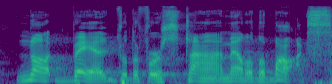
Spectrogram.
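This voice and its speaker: A man performs a put-on character voice. He talks fairly slowly, at a fairly high pitch. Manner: muttering.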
